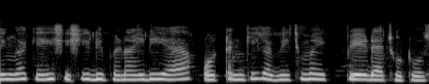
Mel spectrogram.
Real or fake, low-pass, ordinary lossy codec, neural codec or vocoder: real; none; none; none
